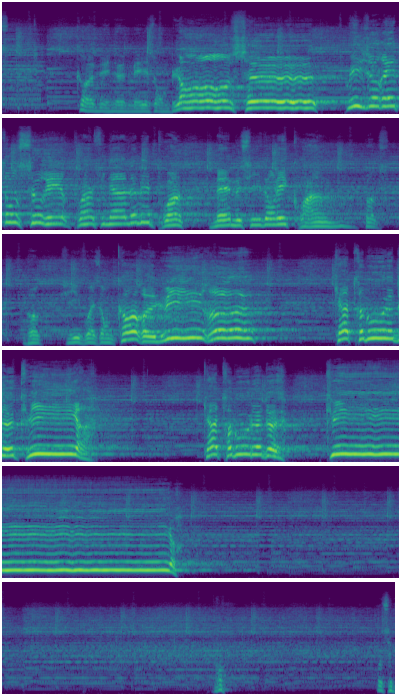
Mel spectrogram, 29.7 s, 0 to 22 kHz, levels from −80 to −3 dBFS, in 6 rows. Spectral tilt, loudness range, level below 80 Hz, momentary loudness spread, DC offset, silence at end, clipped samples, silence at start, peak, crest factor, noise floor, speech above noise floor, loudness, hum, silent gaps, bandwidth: -4 dB/octave; 17 LU; -76 dBFS; 20 LU; under 0.1%; 0 s; under 0.1%; 0 s; -6 dBFS; 18 dB; -43 dBFS; 21 dB; -22 LUFS; none; none; 15 kHz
